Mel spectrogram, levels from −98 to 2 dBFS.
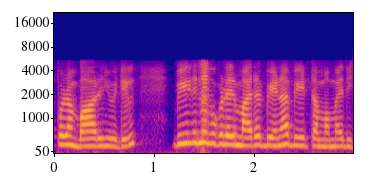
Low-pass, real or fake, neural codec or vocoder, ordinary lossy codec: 5.4 kHz; fake; codec, 16 kHz, about 1 kbps, DyCAST, with the encoder's durations; none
